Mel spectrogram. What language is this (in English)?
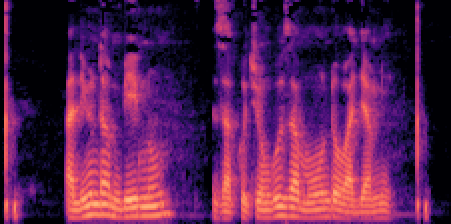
Swahili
